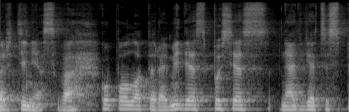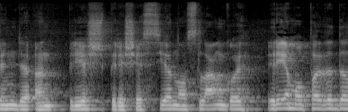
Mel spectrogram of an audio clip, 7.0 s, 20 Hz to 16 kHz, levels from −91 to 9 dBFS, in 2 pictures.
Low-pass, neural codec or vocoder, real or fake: 14.4 kHz; none; real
